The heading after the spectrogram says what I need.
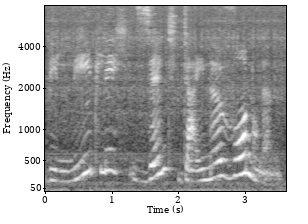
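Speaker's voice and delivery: slow recitation of "Wie lieblich sind deine Wohnungen"; German diction. Shown as a demonstration. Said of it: "So the very first line".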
